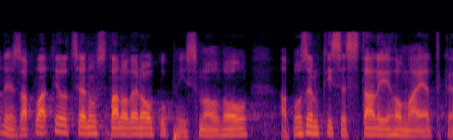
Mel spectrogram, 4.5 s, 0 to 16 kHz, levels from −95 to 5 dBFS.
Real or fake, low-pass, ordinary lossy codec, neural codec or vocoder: fake; 7.2 kHz; MP3, 48 kbps; codec, 16 kHz, 1 kbps, FunCodec, trained on LibriTTS, 50 frames a second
